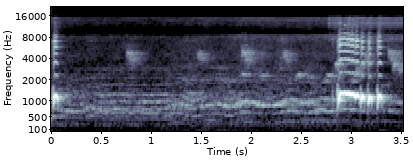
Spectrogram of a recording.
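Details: Local zebra dove singing freely, used to prompt other doves into song: a clipped coo at the start, then a full bright stuttered phrase near the end, soft chirps between.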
